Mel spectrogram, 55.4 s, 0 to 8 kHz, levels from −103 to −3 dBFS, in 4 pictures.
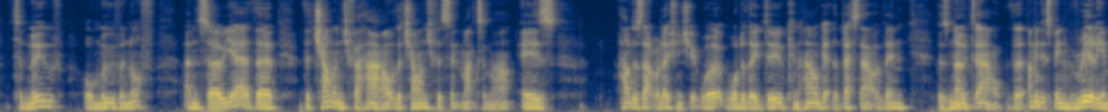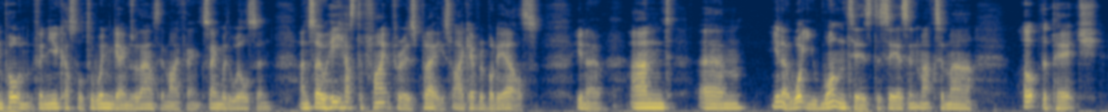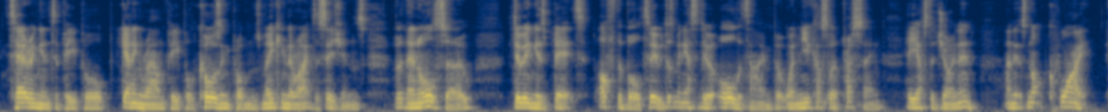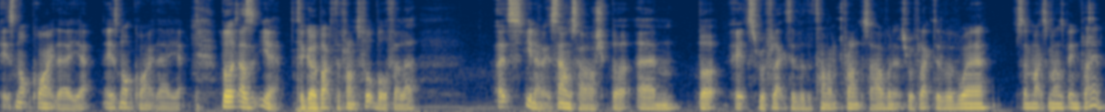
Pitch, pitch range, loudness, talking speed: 115 Hz, 105-120 Hz, -26 LUFS, 195 wpm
